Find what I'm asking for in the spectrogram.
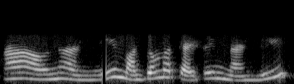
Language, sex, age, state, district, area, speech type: Telugu, female, 30-45, Andhra Pradesh, N T Rama Rao, urban, conversation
